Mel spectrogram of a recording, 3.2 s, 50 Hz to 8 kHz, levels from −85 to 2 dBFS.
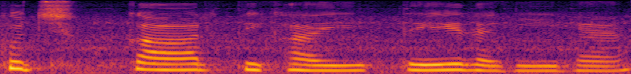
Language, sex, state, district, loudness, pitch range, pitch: Hindi, female, Madhya Pradesh, Dhar, -17 LUFS, 195-225 Hz, 215 Hz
